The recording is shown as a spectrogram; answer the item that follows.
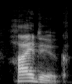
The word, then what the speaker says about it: Hiduk: Talking to uh, how do you uh how do you pronounce your last name? Hi, Duke.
